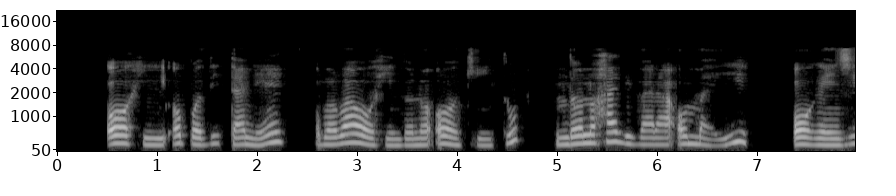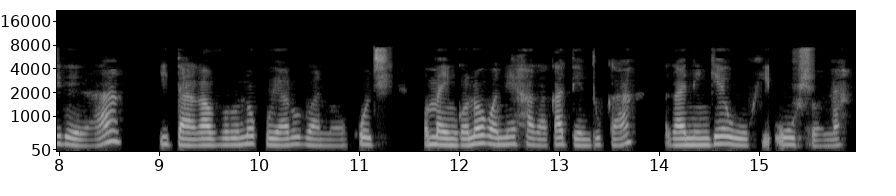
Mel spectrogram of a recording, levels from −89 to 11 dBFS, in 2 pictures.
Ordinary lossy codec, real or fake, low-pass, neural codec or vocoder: AAC, 32 kbps; real; 7.2 kHz; none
